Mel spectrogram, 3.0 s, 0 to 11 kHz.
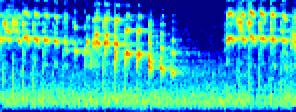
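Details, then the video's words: Decorah mother bald eagle calling in concern from the Y-branch near nest N1 on 29 January 2022, with a sub-adult visitor and a skier close by. Rapid, high staccato chitter that slides downward, a brief pause, then another bright burst. "Mom Concern Vocals"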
